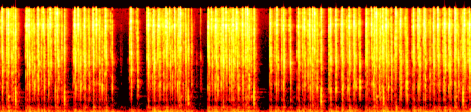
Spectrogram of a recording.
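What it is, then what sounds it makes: Mechanical keyboard with clicky blue switches. Both hands type with their fingertips on a full black plastic mechanical keyboard with blue switches, resting on a brown mat. Rapid bright clicky keystrokes come in bursts broken by short pauses. Each click is crisp and dies away almost instantly.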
